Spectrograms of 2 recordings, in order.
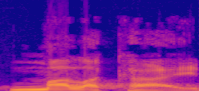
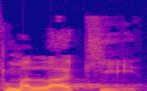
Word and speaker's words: Malachi: Then Malachi not Maliki.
